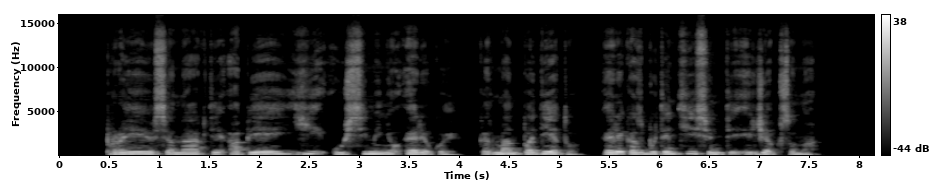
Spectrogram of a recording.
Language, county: Lithuanian, Vilnius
